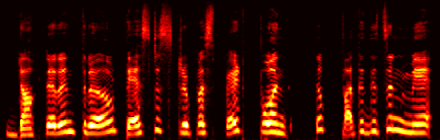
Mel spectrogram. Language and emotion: Kashmiri, disgusted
